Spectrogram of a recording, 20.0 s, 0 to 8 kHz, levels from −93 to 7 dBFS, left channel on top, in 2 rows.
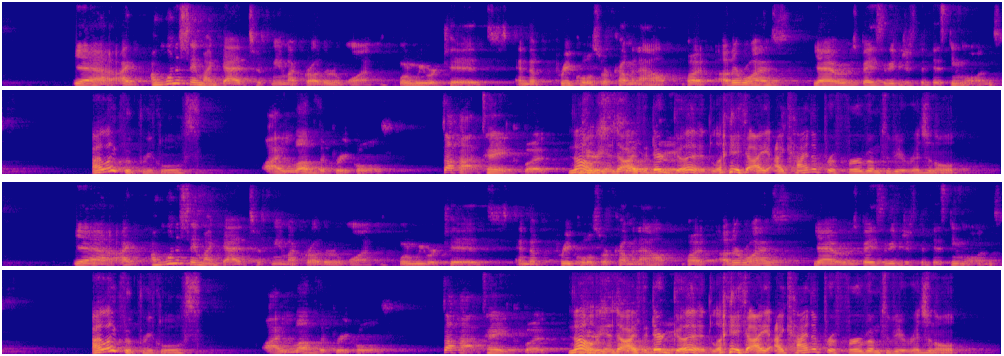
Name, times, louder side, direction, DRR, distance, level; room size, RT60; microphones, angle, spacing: voice 1, 0.7-3.7 4.0-7.9 8.1-10.0 12.6-13.9 14.4-15.5 15.8-16.8, left 3 dB, 80° left, 9 dB, 0.8 m, -30 dB
voice 2, 10.9-12.0 15.7-19.5, right 2 dB, 25° right, 11 dB, 0.7 m, -24 dB
22.5 x 21.0 x 8.7 m, 1.3 s
head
